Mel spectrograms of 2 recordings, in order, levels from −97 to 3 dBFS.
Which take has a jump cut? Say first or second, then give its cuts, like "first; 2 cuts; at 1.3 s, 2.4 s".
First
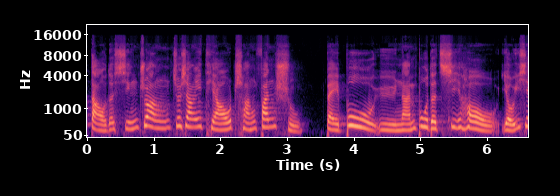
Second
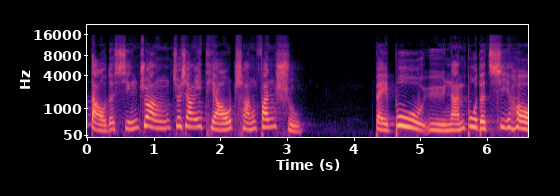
first; 1 cut; at 3.3 s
